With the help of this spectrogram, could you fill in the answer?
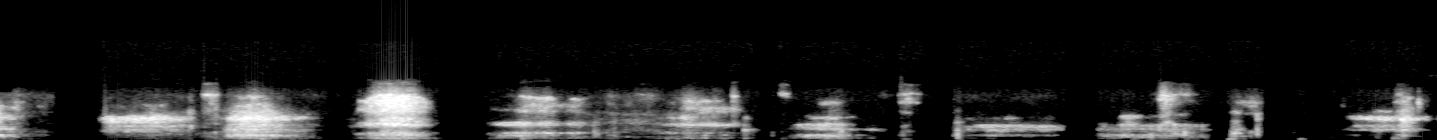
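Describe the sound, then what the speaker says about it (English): A dog pants in quick, raspy bursts of breath close by, a rhythmic series of huffs and wheezy exhales on a mountain bike trail, with short pauses between groups. "That was Teddy panting, not me"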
